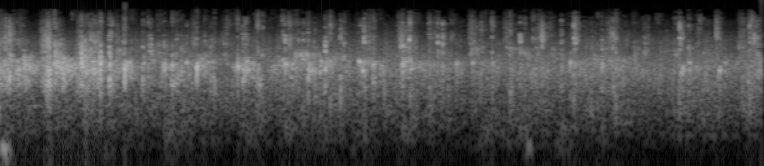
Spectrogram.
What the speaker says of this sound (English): let's give you a round of applause for your support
